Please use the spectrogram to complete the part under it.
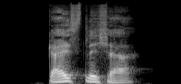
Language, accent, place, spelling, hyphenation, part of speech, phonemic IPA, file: German, Germany, Berlin, Geistlicher, Geist‧li‧cher, noun, /ˈɡaɪ̯stlɪçɐ/, De-Geistlicher.ogg
- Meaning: 1. priest, clergyman, clergyperson, cleric (male or of unspecified gender) 2. inflection of Geistliche: strong genitive/dative singular 3. inflection of Geistliche: strong genitive plural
